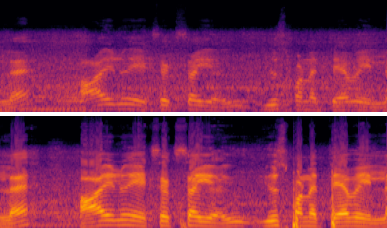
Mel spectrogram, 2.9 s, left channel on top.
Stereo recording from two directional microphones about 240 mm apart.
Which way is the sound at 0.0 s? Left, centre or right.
Right.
